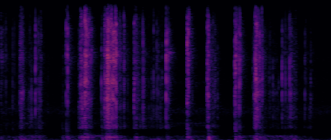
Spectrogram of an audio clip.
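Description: Fingertips slide and push small, hard, sugar-shelled M&M's candy-coated chocolates across a pile on a grey plate, sorting them by colour. Bright, dry clicks and rattling clatters come in quick bursts as the candies knock against each other and the plate. Each tick is sharp and dies away almost instantly.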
